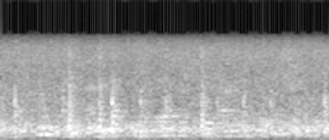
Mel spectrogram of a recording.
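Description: Small porcelain teaware clicking lightly against itself and the tea tray as it is handled: a run of short, irregular clinks over a faint room murmur.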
